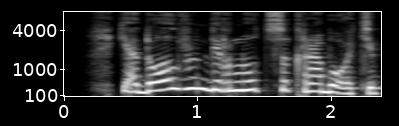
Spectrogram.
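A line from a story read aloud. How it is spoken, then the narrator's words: Thin squeaky voice. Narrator (Russian): пропищал он тоненьким голоском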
